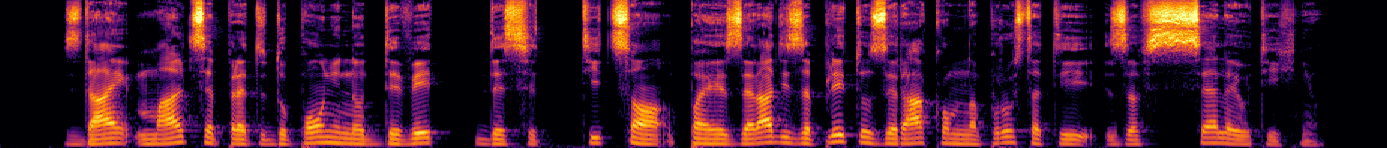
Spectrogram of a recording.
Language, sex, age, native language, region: Slovenian, male, 18-29, Slovenian, Pomurje region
